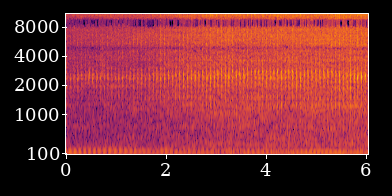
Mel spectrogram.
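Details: R32 rebuilt engine idling with light, fast ticking about four per second. It persists with all belts removed, is heard only at the fuel rail and each injector, matches the injectors and speeds up with revs. Source unconfirmed.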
